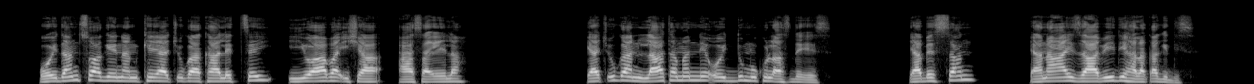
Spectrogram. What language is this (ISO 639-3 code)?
gof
